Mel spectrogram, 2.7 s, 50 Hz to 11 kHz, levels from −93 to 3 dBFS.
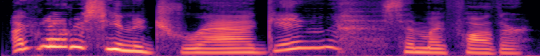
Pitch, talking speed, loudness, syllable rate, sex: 290 Hz, 180 wpm, -18 LUFS, 7.3 syllables/s, female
